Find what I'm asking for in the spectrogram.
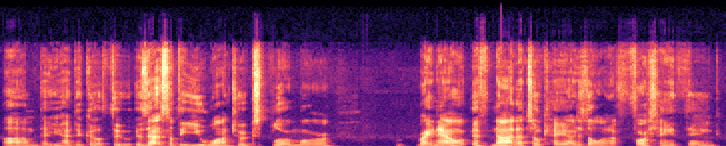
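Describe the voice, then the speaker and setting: A man asks careful, gentle questions in an oral history interview. His voice has a strong gravelly fry at a middle pitch. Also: fairly even intonation, moderate pace.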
